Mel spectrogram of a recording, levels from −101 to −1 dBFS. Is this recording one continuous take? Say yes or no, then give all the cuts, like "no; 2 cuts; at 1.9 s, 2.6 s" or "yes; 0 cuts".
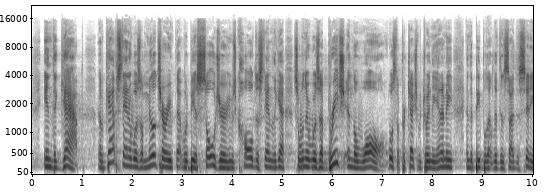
no; 2 cuts; at 2.8 s, 7.1 s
